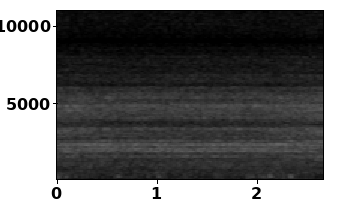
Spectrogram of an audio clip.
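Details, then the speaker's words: 2003 Honda XR400 leak-down test, engine not running, reportedly new cylinder/top end: steady airy hiss heard in crankcase, not intake or exhaust, air bleeding past rings. "But what I can hear what I can hear is in the crank case. I can hear it hissing coming out of here."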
